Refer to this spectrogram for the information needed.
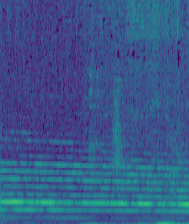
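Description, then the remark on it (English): A fire truck siren passes outside, sounding a steady, moderately loud wailing tone whose pitch sags slightly as it goes by, over a low engine-like rumble, with no one talking. “Actually, that sounds like a fire truck.”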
